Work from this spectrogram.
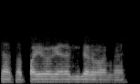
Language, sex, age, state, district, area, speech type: Hindi, male, 30-45, Madhya Pradesh, Harda, urban, conversation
